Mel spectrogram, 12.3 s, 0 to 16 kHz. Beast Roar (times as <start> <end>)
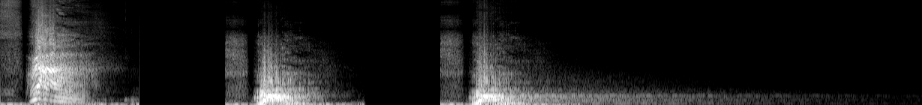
0.4 1.4, 3.1 4.6, 5.9 8.7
